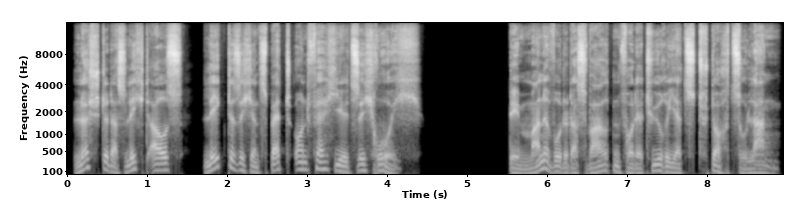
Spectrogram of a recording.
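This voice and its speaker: A man reading a fairy tale aloud in a calm bedtime manner, slow and expressive, into a close microphone. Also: low-pitched, dry recording. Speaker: audiobook reader.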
